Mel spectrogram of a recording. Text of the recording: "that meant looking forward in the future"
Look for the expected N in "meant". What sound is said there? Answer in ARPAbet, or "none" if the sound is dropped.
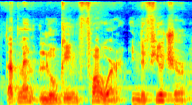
N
